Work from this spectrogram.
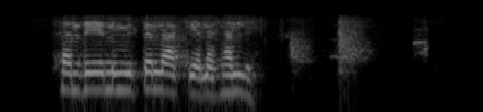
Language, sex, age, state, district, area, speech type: Manipuri, female, 45-60, Manipur, Churachandpur, urban, conversation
